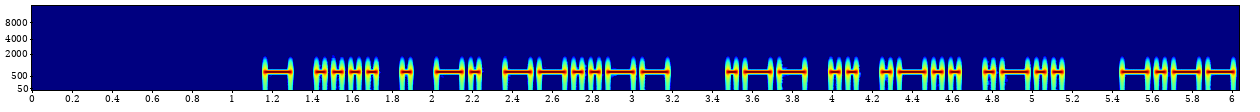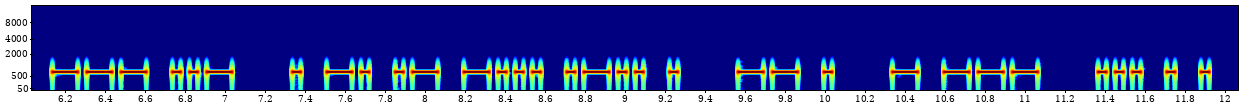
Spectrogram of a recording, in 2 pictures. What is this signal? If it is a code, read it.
Morse code, heard as a keyed tone, about 28 wpm, 700 Hz. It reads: THEN, WILL YOU ENABLE ME TO SEE
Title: Sentences from Top 1500 Words 28wpm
